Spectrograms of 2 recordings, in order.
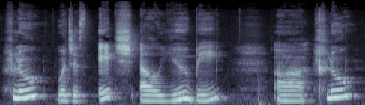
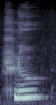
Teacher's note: we do pronounce the H and the L together. So HLU.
